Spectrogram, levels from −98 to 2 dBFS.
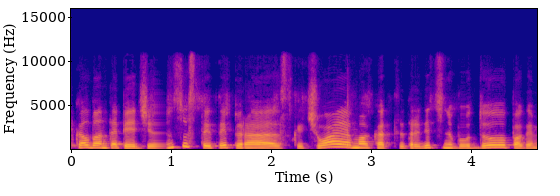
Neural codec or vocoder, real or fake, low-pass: none; real; 10.8 kHz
